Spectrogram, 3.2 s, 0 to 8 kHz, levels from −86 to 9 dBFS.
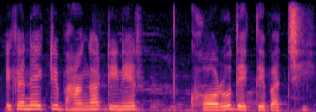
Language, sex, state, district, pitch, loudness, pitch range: Bengali, female, West Bengal, Alipurduar, 220 Hz, -17 LUFS, 205-245 Hz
